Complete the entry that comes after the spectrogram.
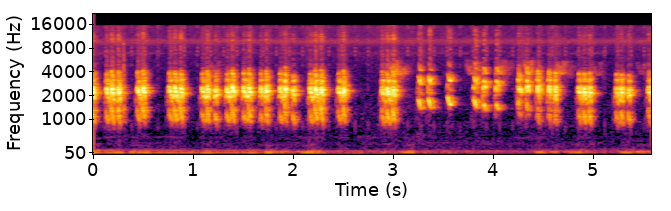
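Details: Yellow-vented bulbul singing 'ngebren' style as a lure for other bulbuls: a quick run of rasping, buzzy chatter notes, shifting to higher, more clipped notes partway through, over a faint low hum.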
